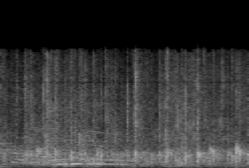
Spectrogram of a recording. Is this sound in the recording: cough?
no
